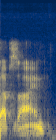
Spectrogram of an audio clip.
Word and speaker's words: Epstein: Does not change that Brian wanted his name pronounced Epstein.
